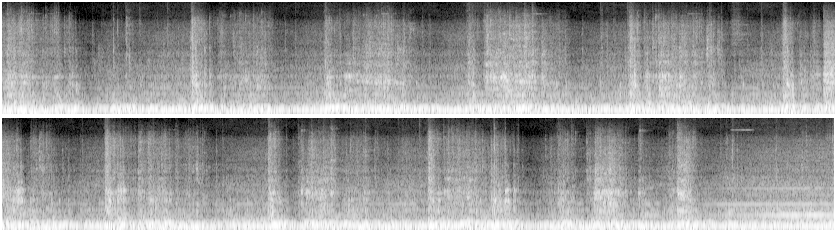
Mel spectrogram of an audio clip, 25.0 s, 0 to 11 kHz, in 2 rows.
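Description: Cat 304E2 mini excavator's diesel engine running steadily under digging load, heard from the cab, with frequent irregular clanks and scrapes of the bucket working through hard, stony ground.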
